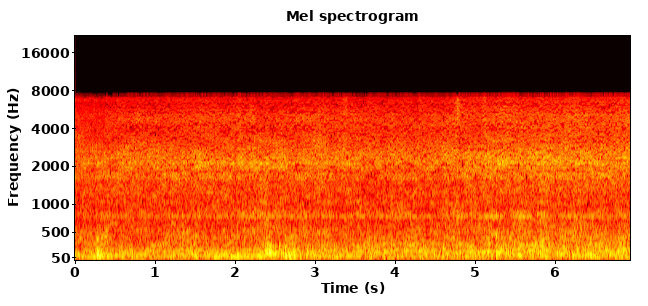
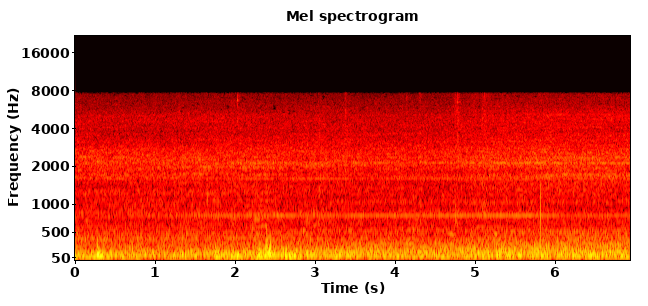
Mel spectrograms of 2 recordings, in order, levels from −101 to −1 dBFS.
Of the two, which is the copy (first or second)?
first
